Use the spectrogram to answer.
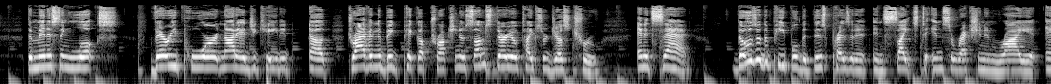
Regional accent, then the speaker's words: United States; as an American, someone who loves politics.

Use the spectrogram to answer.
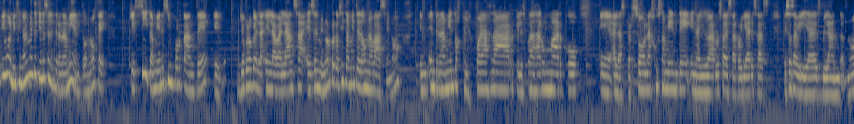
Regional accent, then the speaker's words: Peru; Universidad Católica de acá del Perú, yo soy peruana

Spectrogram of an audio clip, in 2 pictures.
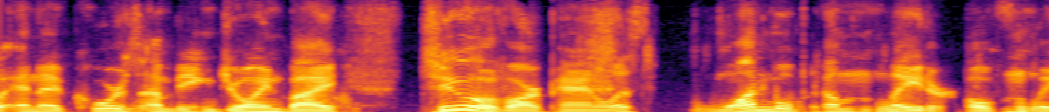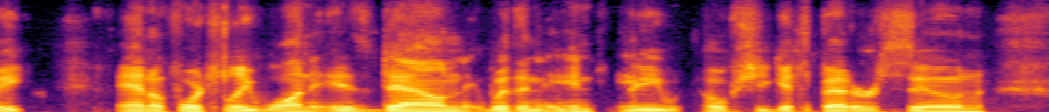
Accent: Philadelphia, Pennsylvania, United States; I'm from Philly

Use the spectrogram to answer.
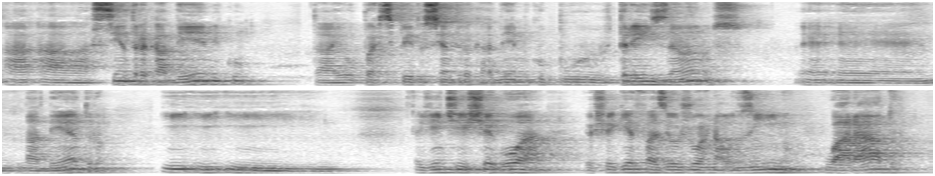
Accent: Araxá, Minas Gerais, Brazil; moved away as an adult; also born or lived in Uberaba / Goiânia / Rio Verde; surgiu a vaga em Araxá, né, minha cidade natal, onde a gente tinha fazenda.

